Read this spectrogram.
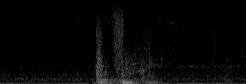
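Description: A heavy blow lands with a dull thud.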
